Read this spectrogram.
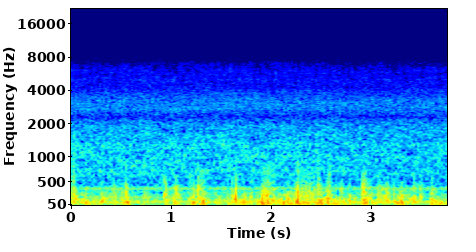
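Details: Restored vintage Emerson box fan, freshly oiled and reassembled, started on high then low: soft, steady whoosh of air with low motor hum, no rattle, scrape or ticking; running smoothly.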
